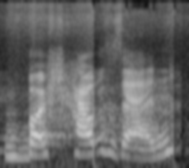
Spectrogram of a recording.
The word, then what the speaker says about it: Boshuyzen: my name is bush house zen that's how you pronounce my last name fun fact it means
